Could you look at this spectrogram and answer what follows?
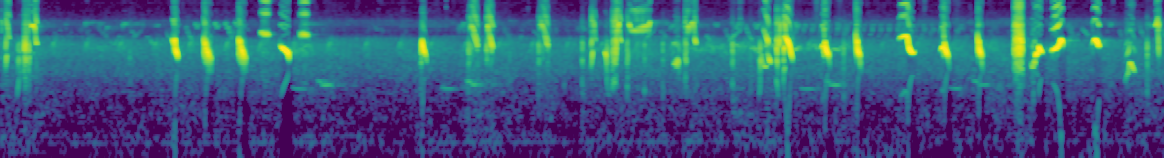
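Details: Leafbird singing with great intensity: scattered sharp chirps and rising or falling whistled notes, sparse at first and then building into a quick, irregular run of loud, varied notes, with a faint high hiss behind.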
